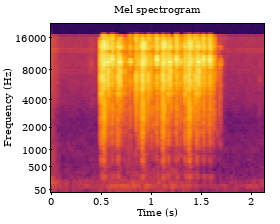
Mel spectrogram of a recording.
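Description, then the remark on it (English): Poker chips clink and rattle together in a bright flurry of rapid clicks lasting about a second, with no voices present. “Poker chips for all you gamblers out there.”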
